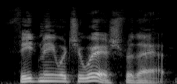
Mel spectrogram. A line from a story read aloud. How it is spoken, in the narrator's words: he said, laughing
